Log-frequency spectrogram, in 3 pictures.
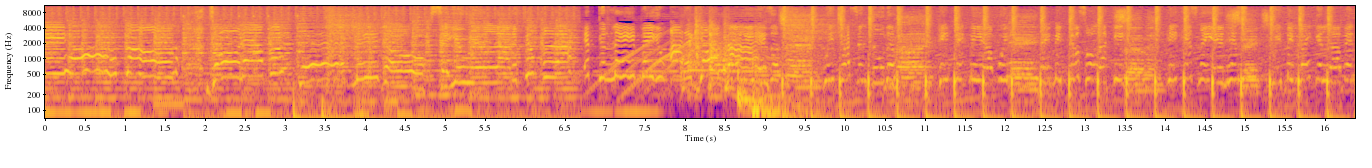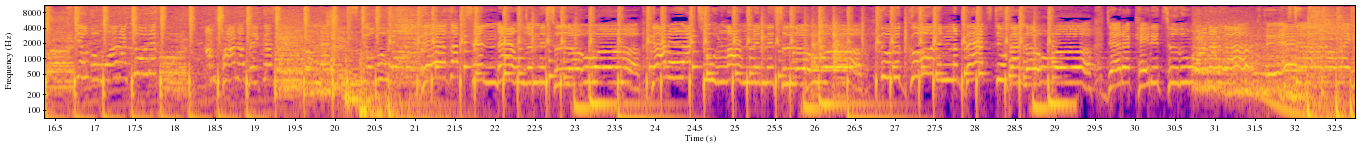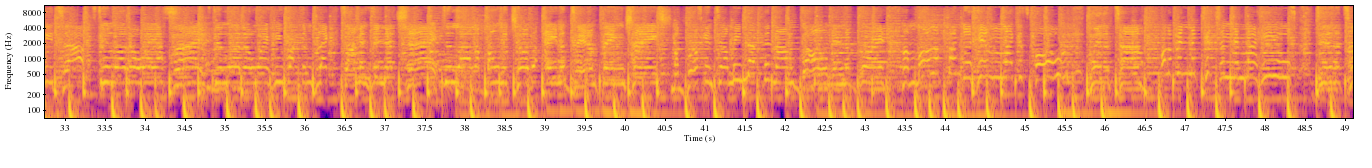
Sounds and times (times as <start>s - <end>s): Hip hop music: 0.0s - 49.1s
Singing: 0.0s - 49.1s.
